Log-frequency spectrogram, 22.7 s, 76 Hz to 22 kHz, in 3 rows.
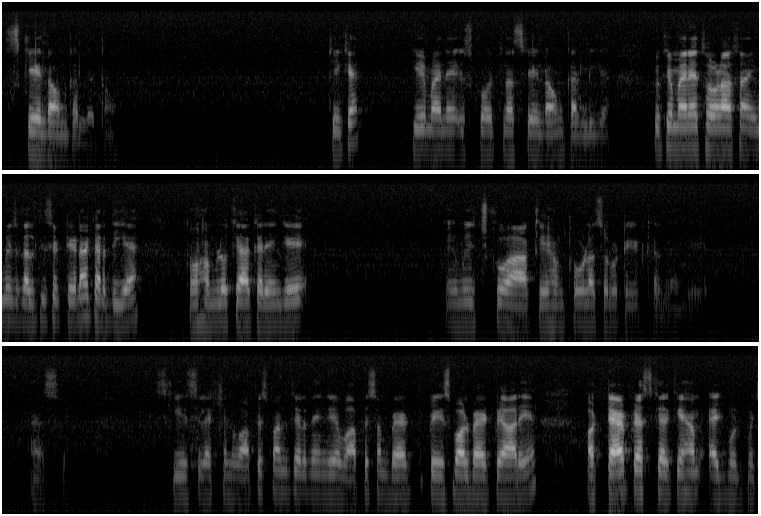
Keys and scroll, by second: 9.6 alt+z, 10.4 Tab, 13.3 r, 20.6 Tab, 21.1 Tab, 21.2-21.7 typing.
